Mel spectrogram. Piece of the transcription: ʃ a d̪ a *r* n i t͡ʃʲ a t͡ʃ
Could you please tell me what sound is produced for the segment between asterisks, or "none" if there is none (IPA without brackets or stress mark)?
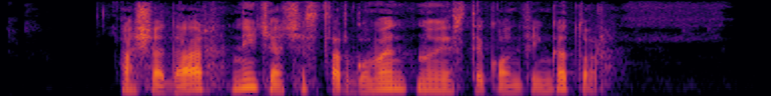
r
